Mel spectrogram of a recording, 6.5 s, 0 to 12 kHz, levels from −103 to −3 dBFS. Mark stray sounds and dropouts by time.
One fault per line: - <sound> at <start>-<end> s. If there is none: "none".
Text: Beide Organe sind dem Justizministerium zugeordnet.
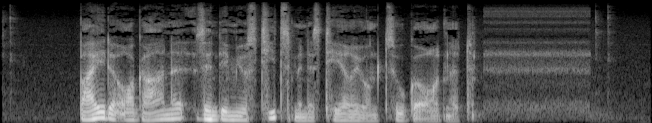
none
